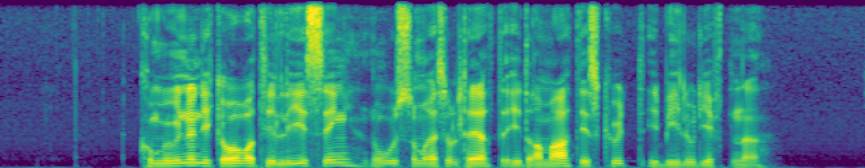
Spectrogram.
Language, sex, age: Norwegian, male, 37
